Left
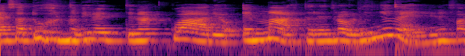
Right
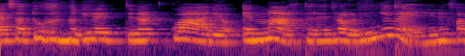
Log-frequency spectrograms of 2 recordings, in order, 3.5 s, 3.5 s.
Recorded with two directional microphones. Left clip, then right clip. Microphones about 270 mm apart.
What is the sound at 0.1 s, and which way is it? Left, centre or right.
Speech, centre.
